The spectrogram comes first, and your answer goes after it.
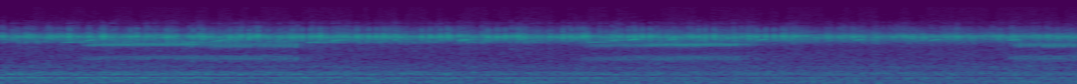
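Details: Night chorus of tree frogs in North Carolina backwoods swamp: an unbroken shrill wall of sound with four separate droning notes of roughly a second each, spaced a few seconds apart.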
